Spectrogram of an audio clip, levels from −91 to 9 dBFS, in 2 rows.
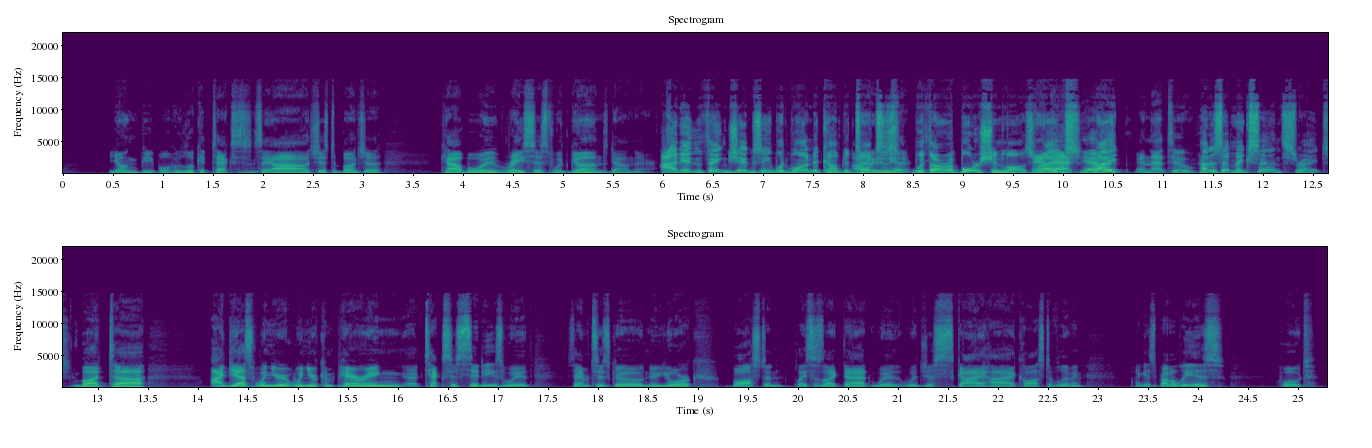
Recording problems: none

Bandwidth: 14.5 kHz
